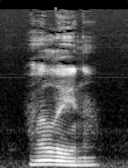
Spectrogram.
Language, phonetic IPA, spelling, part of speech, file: Ukrainian, [ɦɐˈɫɪnɐ], Галина, proper noun, Uk-Галина.ogg
- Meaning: a female given name, Galyna, equivalent to English Galina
